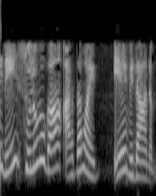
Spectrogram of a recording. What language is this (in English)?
Telugu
